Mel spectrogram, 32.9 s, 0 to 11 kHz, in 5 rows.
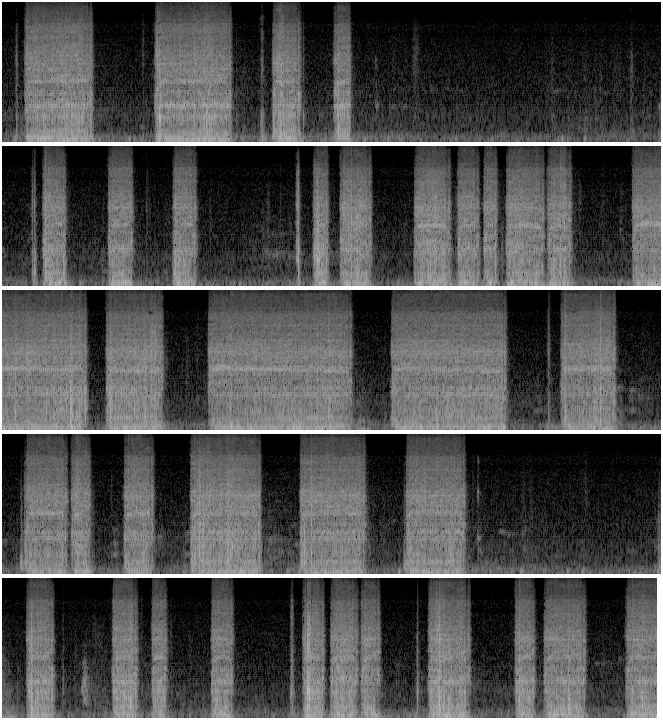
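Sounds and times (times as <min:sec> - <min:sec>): electric handheld tool bursts: 0:00.2 - 0:03.6, 0:06.9 - 0:08.6, 0:09.6 - 0:19.4, 0:20.0 - 0:24.5, 0:26.6 - 0:28.7, 0:29.4 - 0:32.9.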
